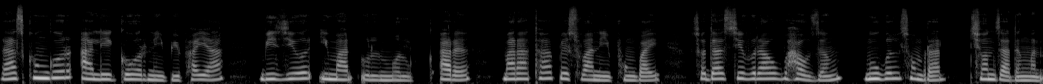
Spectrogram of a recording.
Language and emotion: Bodo, neutral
